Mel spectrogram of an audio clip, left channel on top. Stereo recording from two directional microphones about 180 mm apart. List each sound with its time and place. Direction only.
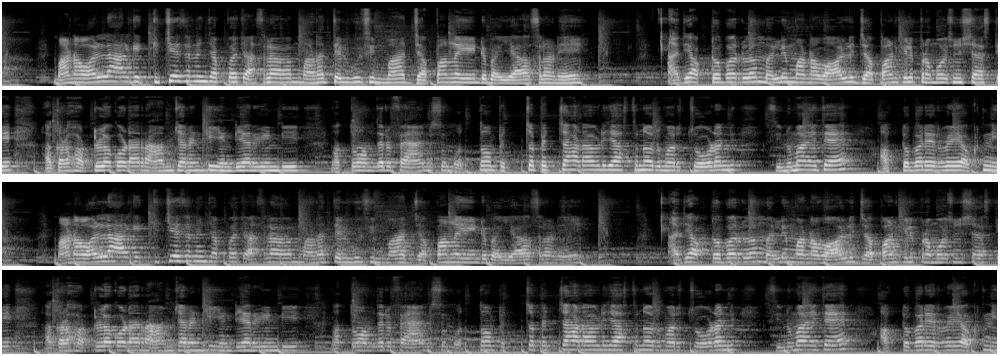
0.6 s speech: 40° left (ahead or behind)
12.3 s speech: 20° left (ahead or behind)
13.4 s music: centre (ahead or behind)
13.7 s speech: 15° left (ahead or behind)
14.7 s speech: 30° left (ahead or behind)
19.8 s speech: 20° left (ahead or behind)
